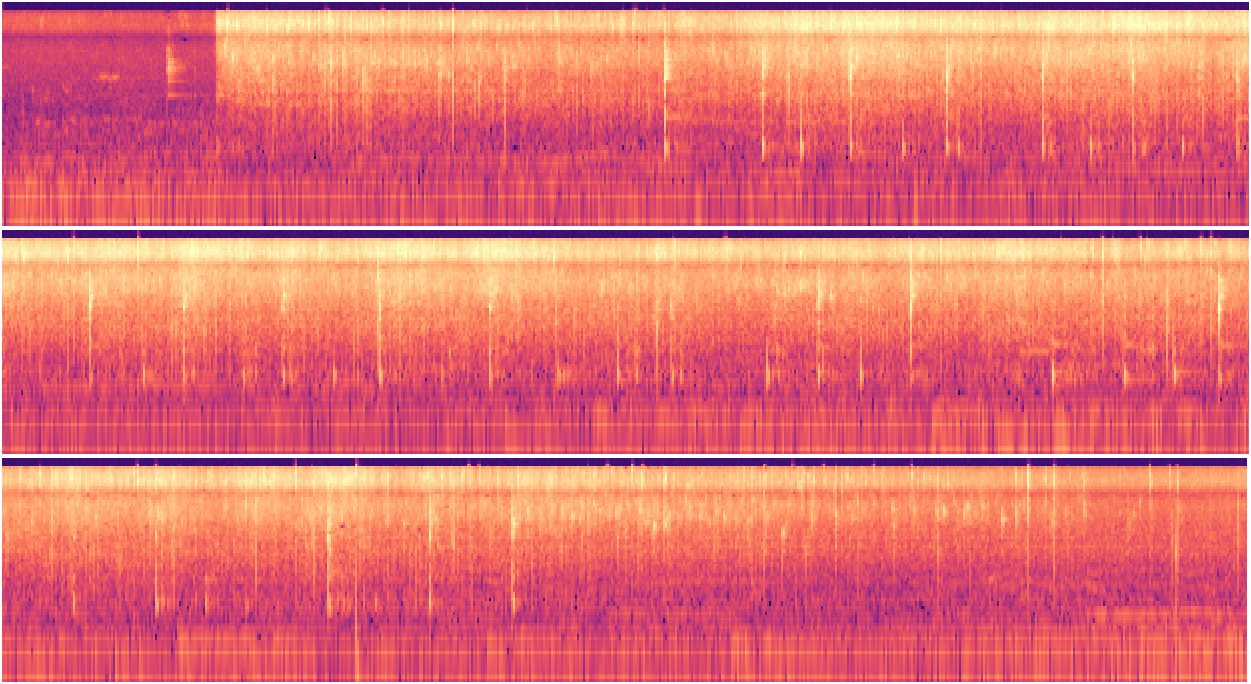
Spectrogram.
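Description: Sliced onions sizzling in hot oil in a metal kadai. The sizzle starts abruptly about a second and a half in and stays steady, with frequent sharp clicks as a wooden spatula stirs and scrapes against the pan.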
